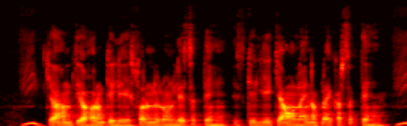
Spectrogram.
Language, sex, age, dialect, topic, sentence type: Hindi, male, 18-24, Garhwali, banking, question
